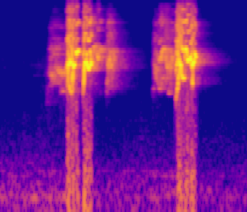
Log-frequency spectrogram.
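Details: Lovebird uttering two shrill, raspy squawks about a second apart, each a quick double-pulsed burst, in a quiet setting.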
